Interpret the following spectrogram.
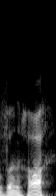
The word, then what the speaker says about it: Van Gogh: É assim que se pronuncia o nome dele em holandês, Van Gogh, né?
